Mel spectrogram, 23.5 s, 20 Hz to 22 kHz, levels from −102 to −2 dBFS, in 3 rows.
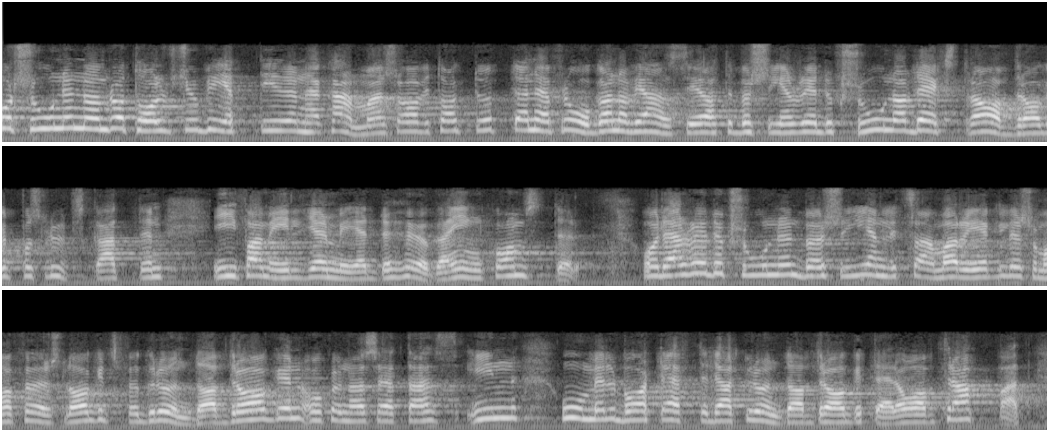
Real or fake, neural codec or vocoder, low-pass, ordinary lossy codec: real; none; 7.2 kHz; AAC, 32 kbps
